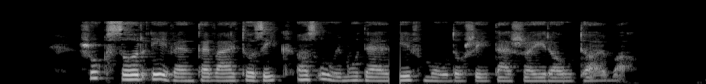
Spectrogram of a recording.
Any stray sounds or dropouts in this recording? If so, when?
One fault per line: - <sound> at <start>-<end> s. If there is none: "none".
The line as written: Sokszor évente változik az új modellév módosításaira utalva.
- dropout at 3.9-4.0 s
